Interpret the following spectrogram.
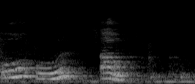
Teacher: ओ देतौ कंठ ओष्ठम, यानी ओ और औ, ओ और औ इन दोनों का उच्चारण स्थान होता है कंठ और ओष्ठ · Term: कंठोष्ठ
